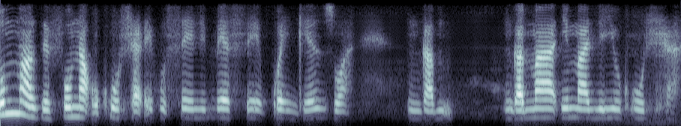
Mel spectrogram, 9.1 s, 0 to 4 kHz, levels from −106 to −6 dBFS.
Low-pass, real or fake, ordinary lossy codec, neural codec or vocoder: 3.6 kHz; fake; none; codec, 24 kHz, 0.5 kbps, DualCodec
